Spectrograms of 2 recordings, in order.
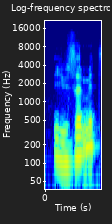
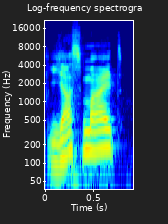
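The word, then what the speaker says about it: Yosemite: Lake Tahoe Y is one how do you pronounce it yuse so the water can warm up a little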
